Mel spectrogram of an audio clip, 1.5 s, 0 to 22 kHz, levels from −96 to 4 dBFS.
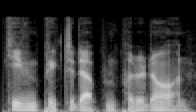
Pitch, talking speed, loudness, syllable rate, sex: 90 Hz, 325 wpm, -19 LUFS, 7.0 syllables/s, male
